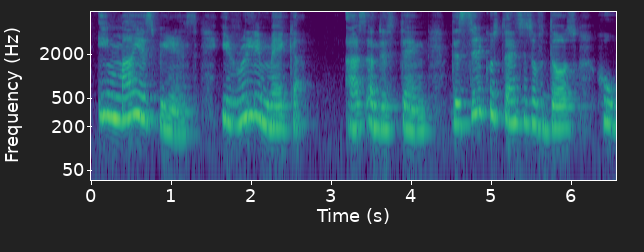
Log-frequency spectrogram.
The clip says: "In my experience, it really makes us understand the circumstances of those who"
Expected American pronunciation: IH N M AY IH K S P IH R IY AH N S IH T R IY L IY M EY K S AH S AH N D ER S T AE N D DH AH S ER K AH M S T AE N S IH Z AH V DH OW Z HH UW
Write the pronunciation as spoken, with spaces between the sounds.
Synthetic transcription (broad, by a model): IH N M AY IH K S P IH R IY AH N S IH T R IY L IY M EY K AH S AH N D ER S T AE N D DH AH S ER K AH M S T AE N S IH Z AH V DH OW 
